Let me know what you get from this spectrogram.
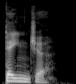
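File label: "danger", British English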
